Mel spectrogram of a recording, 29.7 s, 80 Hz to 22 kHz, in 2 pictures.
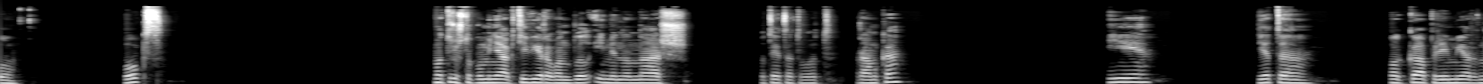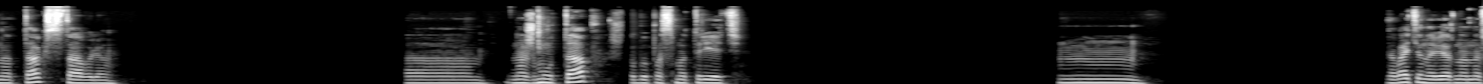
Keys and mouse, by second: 2.1 shift+middle drag, 9.5 click, 20.1 Tab, 20.8 middle click.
